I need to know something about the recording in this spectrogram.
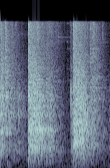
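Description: Hammer blows smashing a wrecked desktop computer case: two sharp strikes about a second apart, each ringing out and fading, with the tail of a previous blow at the start.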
